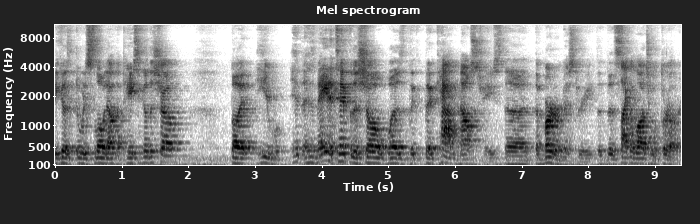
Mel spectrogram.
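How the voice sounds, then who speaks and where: Lively in intonation, a man of medium pitch talks at a moderate pace amid audible room echo. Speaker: youtuber, anime commentator. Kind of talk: casual monologue review. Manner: halting, many repetitions and filler words.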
